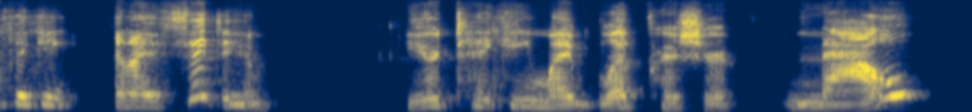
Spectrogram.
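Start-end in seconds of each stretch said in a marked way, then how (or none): 2.0-4.4 furious, angry-sounding voice. Retelling a complaint to a doctor's assistant: retelling own furious remark. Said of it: "And I'm steaming".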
